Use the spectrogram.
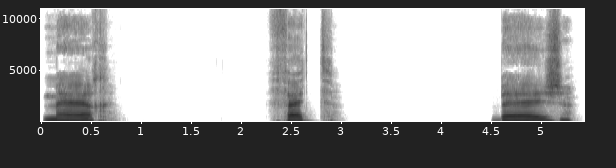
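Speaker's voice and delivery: Mère, fête, beige with an open French è; è ouvert. Shown as a demonstration. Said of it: "That too is pronounced E".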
